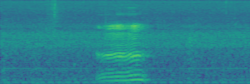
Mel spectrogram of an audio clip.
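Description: A man lets out a loud, drawn-out exclamation close by.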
